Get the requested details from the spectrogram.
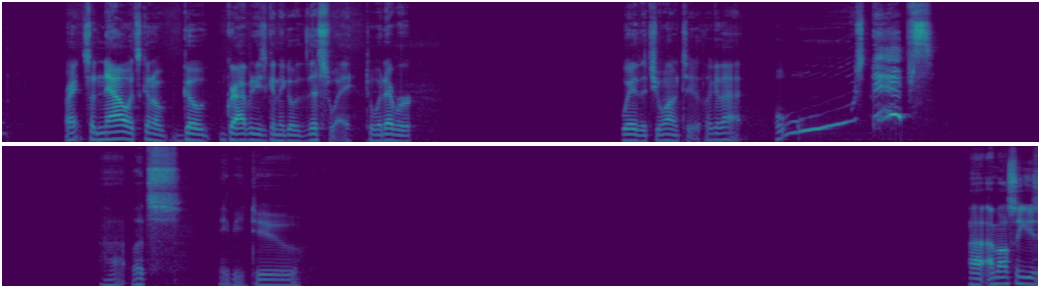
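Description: A man talks casually into a close microphone, with pauses.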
